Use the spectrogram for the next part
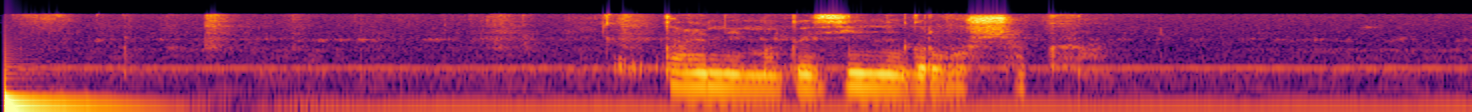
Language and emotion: Russian, sad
